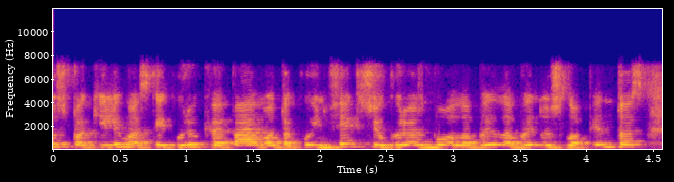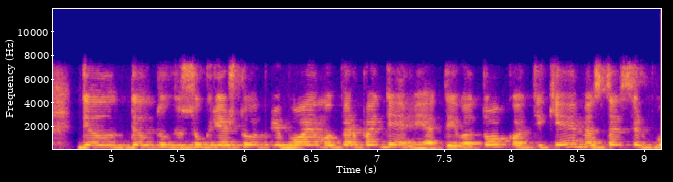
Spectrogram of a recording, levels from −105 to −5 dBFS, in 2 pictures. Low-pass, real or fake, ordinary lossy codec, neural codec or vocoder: 7.2 kHz; real; Opus, 64 kbps; none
